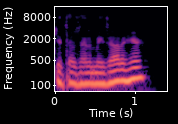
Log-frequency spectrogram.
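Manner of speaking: very quiet, low, hushed half-whisper. Retelling how he half-whispers to a mod, half-whispering. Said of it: "he whispers to like a mod".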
